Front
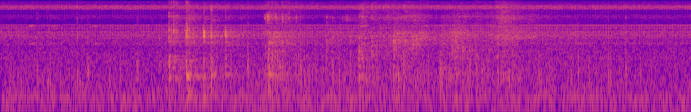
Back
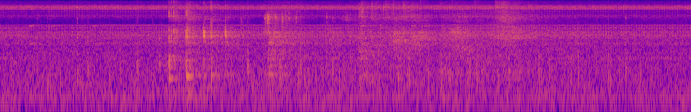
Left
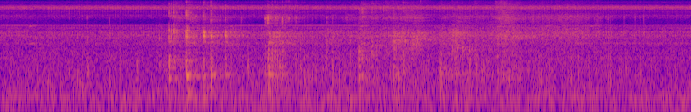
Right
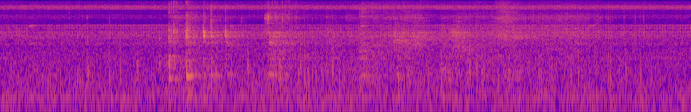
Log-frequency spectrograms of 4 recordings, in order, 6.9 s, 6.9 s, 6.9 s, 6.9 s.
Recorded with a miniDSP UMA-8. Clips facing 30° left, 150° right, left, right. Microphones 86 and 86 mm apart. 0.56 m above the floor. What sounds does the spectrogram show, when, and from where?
1.6 s footsteps: 170° right, 0.5 m; by 5.5 s 70° left, 2.5 m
